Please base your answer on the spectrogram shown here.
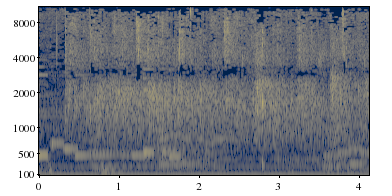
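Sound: audience clapping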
